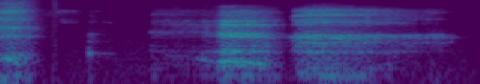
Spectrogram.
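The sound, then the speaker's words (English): A sharp, breathy inhale as someone composes themselves after crying, with a few faint gasping breaths that build into a longer, louder drawn-in breath. “I love the way you had to take a sharp inhale then to just compose yourself.”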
